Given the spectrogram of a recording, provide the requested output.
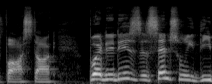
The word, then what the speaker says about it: Vostok: a crucible map called Bostic or Vostok I'm not really sure I'm bad at pronunciation I'm pretty sure it actually is Vostok but it is essentially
